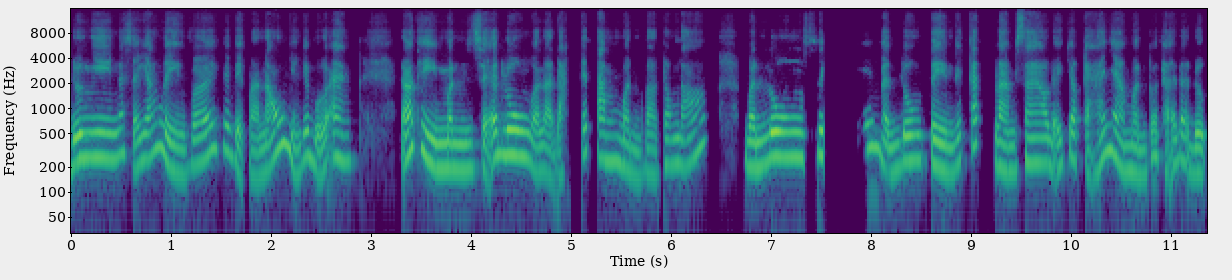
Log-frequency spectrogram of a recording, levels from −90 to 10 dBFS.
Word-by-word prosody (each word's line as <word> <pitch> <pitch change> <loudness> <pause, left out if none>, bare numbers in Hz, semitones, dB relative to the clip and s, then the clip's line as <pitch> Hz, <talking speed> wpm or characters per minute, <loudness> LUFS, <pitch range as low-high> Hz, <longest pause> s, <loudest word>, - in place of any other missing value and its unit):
đương 250 +4 +5
nhiên 260 -1 +2
nó 285 - -2
sẽ 220 -7 -4
gắn 265 +7 -1
liền 180 - 0
với 240 - 0
cái 310 - -2
việc - - -1
là 155 - -3
nấu 180 - +1
những - - -4
cái 265 - 0
bữa - - -1
ăn, 255 -3 -2 0.5
đó, 270 +4 +5
thì 260 - +3
mình 190 0 +1
sẽ 245 +6 +2
luôn, 280 -2 +6
gọi 175 -8 -1
là, 165 -3 -2
đặt 150 +1 -7
cái 290 - -4
tâm 240 -2 -1
mình 175 -7 -4
vào 165 -1 -6
trong 215 +1 -4
đó, 245 - -5 0.4
mình 200 -3 +2
luôn 265 +2 +6
suy 275 +3 0 0.6
mình 180 - -1
luôn 240 +1 +2
tìm 190 -5 +3
cái 225 - -5
cách 360 +2 0
làm 190 -4 0
sao 225 +2 -1
để 195 -1 -2
cho 255 - +2
cả - - -3
nhà 275 -9 0
mình 170 -3 -4
có 135 -3 -4
thể - - -3
là 245 - -1
được 170 -1 0
230 Hz, 255 wpm, -23 LUFS, 190-265 Hz, 0.6 s, luôn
